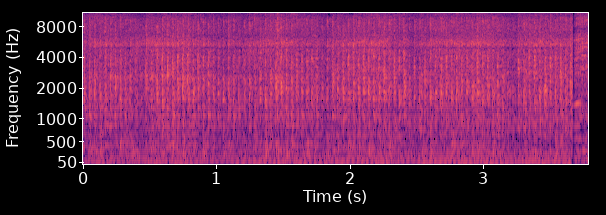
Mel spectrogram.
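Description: A tractor engine runs steadily during testing, with a loud, continuous low idle rumble and a slight knocking pulse that persists throughout, with no voices.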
